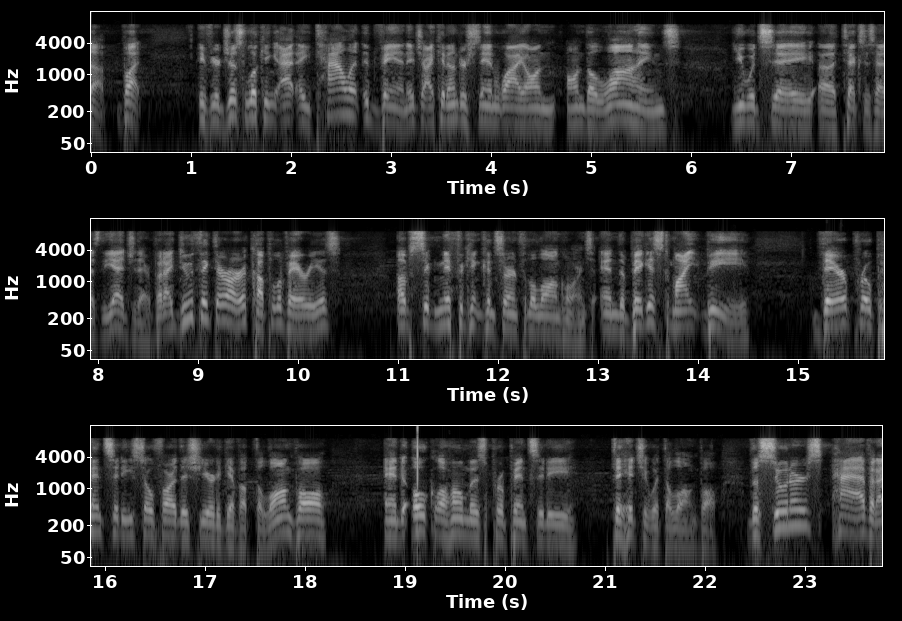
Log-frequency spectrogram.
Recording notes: live from the Omni in downtown Dallas at the OU Alumni Association's Boomer Bash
